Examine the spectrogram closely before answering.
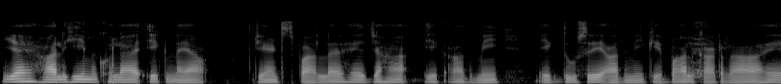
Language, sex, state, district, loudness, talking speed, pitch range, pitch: Hindi, male, Uttar Pradesh, Varanasi, -32 LUFS, 160 wpm, 100-110 Hz, 105 Hz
